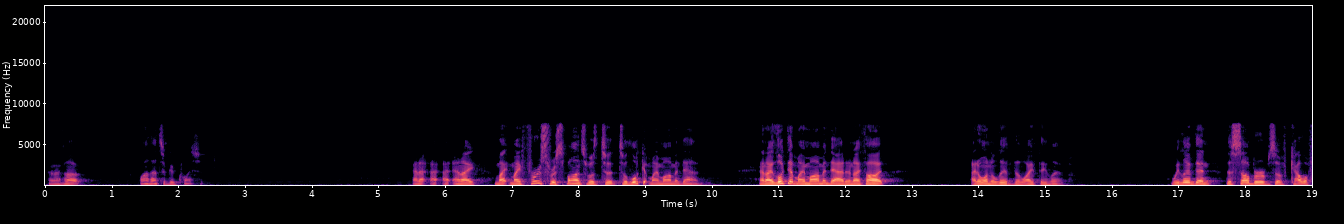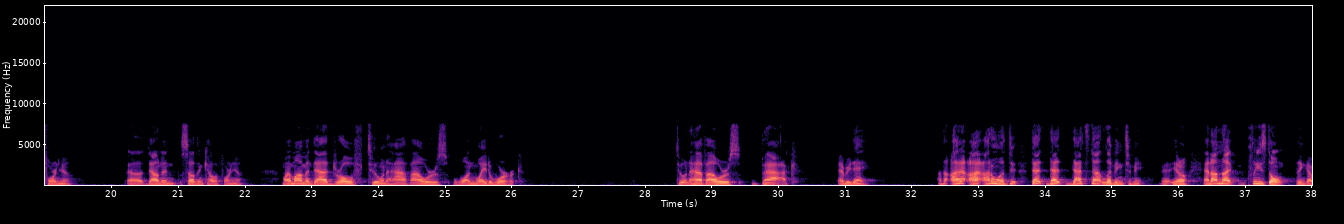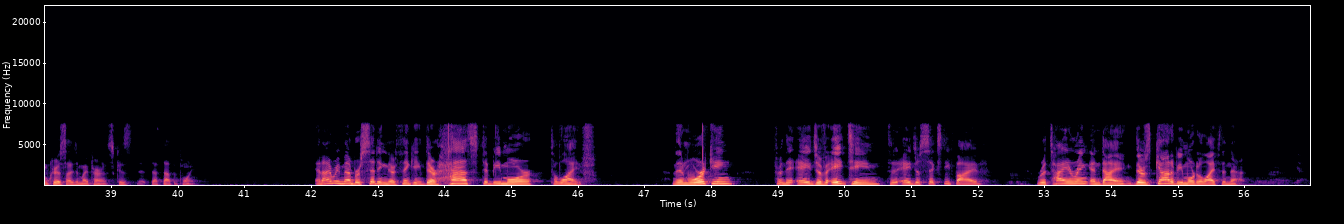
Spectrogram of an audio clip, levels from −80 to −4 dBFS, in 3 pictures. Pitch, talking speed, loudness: 155 Hz, 155 wpm, -25 LUFS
